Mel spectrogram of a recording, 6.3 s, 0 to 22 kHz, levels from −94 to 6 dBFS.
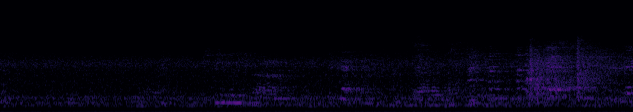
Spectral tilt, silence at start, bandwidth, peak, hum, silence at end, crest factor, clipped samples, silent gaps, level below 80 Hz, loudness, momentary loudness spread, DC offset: -3 dB/octave; 0 s; 9 kHz; -52 dBFS; none; 0 s; 20 dB; under 0.1%; none; under -90 dBFS; -66 LUFS; 4 LU; under 0.1%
